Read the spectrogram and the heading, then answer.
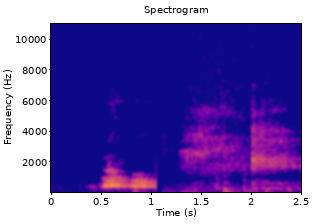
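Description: animal, dogs barking

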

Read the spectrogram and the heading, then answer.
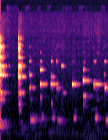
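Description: signal or alarm, mobile phone ringing

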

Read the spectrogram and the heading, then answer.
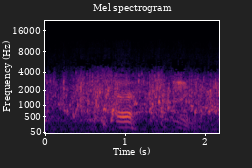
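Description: nature, water trickling

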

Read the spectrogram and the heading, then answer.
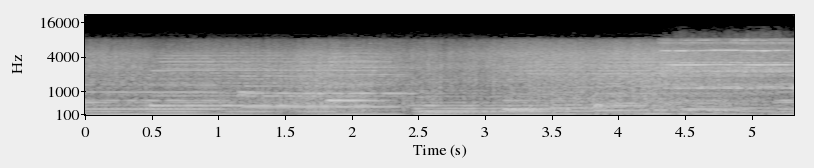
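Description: signal or alarm, alarm ringing

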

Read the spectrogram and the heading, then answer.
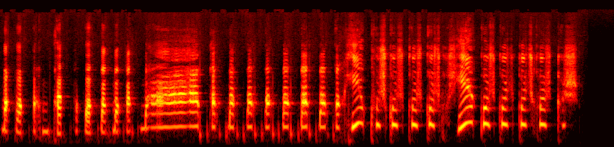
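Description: bird, chickens clucking

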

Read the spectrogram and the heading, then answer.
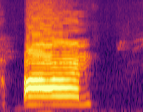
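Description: bird, bird chirping

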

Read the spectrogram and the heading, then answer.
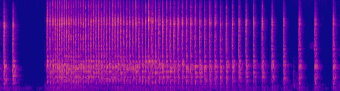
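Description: household object, spinning prize wheel

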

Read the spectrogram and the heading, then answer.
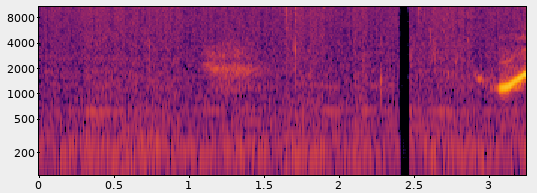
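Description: human body sound, loud human whistle

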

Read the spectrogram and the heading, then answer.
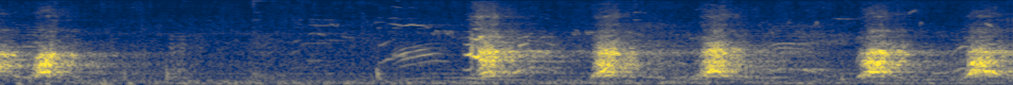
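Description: animal, dogs barking excitedly

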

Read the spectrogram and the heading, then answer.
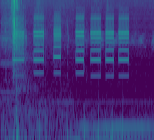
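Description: signal or alarm, telephone number being dialed

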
